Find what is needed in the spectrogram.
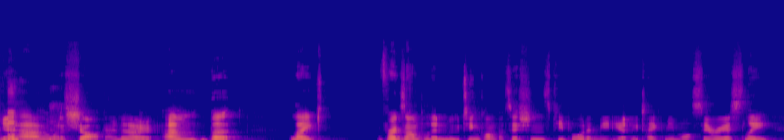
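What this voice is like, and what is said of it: Southern American accent. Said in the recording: “as a white man with a southern accent”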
